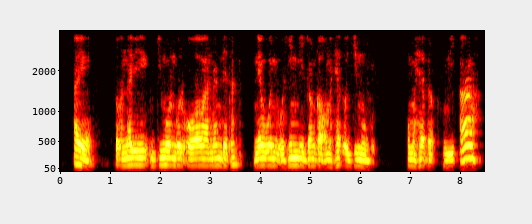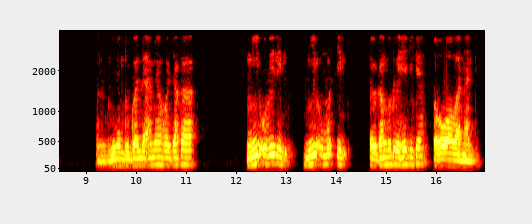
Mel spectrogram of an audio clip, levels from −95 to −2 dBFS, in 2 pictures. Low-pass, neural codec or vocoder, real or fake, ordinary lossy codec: 3.6 kHz; none; real; none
